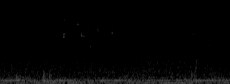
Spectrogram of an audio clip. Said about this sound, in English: That was the sparkling water. I think you could hear it.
